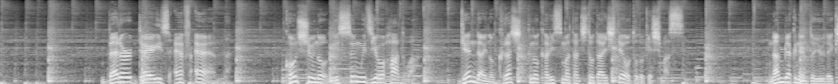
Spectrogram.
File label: DJ Japanese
